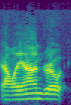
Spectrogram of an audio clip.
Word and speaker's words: Alejandro: Diaz Alejandro, A-L-E-J, the J is silent, Alejandro, A-L-E-J-A-N-D-R-O, from the Council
